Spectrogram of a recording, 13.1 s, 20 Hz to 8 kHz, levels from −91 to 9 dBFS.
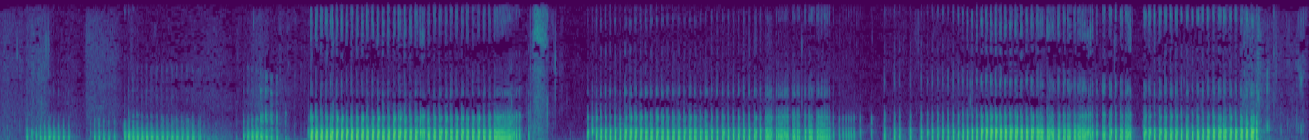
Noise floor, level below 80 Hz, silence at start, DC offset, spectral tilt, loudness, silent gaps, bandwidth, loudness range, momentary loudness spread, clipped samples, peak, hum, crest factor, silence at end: -47 dBFS; -52 dBFS; 0.25 s; under 0.1%; -8.5 dB/octave; -25 LUFS; none; 8 kHz; 5 LU; 18 LU; under 0.1%; -6 dBFS; none; 20 dB; 0.4 s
